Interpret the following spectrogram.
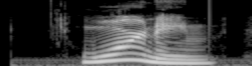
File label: "warning", spelling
